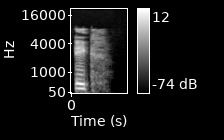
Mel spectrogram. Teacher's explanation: pronounced ik, rhyming with sick, but with a shorter I sound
